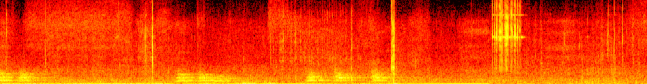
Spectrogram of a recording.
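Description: A dog barking in short groups of two or three, with a brief high rasp about six seconds in.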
